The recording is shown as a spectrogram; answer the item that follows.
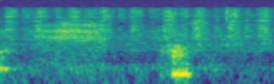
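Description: Faint scratching of a pencil-like drawing tool being worked over a card drawing tile.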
